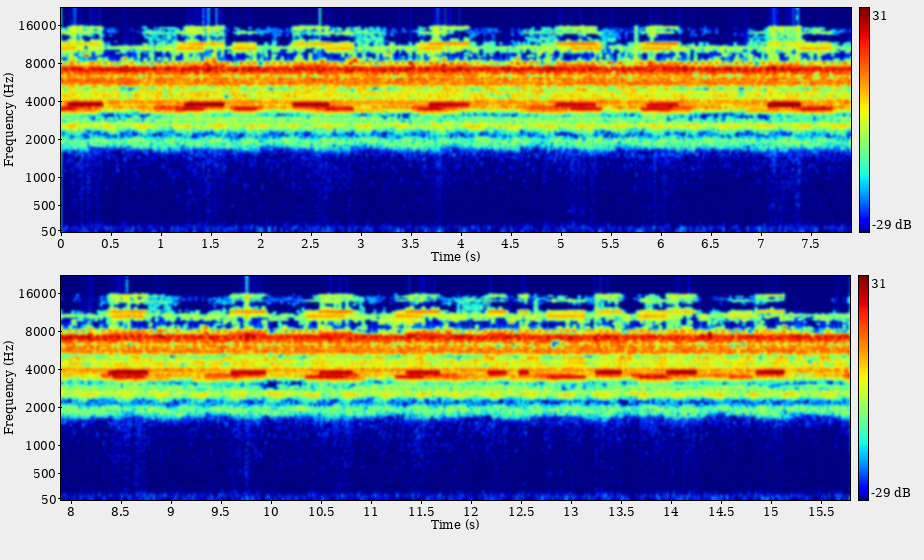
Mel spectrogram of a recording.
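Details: Steady high-pitched chirping of many crickets in a misty field, a layered shrill trill that pulses louder roughly once a second with no other distinct sounds.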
